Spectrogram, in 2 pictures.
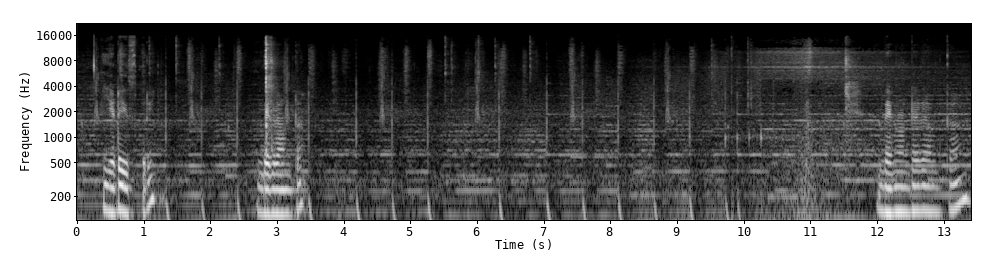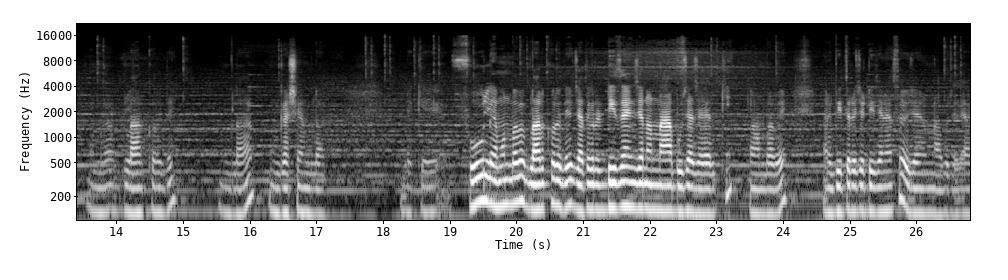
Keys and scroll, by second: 23.6 ctrl+space.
